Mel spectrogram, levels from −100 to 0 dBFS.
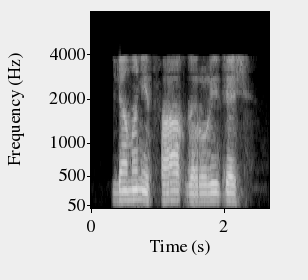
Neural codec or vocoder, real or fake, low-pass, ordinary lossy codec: vocoder, 44.1 kHz, 128 mel bands every 256 samples, BigVGAN v2; fake; 7.2 kHz; AAC, 16 kbps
